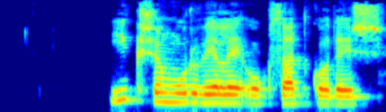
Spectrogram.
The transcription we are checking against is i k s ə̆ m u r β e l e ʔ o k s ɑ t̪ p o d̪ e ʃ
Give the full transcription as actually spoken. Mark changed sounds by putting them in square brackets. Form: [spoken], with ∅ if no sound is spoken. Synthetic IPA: i k [ʃ] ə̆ m u r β e l e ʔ o k s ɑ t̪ [k] o d̪ e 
